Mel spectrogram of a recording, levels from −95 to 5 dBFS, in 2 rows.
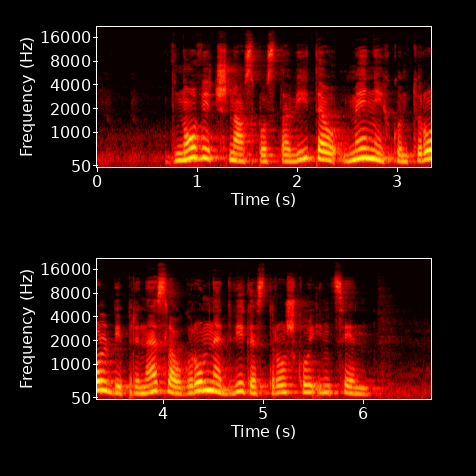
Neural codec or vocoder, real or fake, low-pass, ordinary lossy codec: none; real; 19.8 kHz; none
